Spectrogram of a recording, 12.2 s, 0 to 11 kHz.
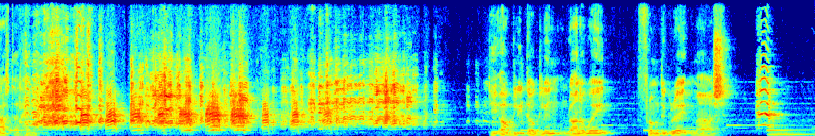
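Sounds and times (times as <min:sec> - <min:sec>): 
speech: 0:00.0 - 0:00.8, 0:07.4 - 0:11.9
wild geese honking: 0:00.0 - 0:07.7, 0:11.4 - 0:11.8.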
